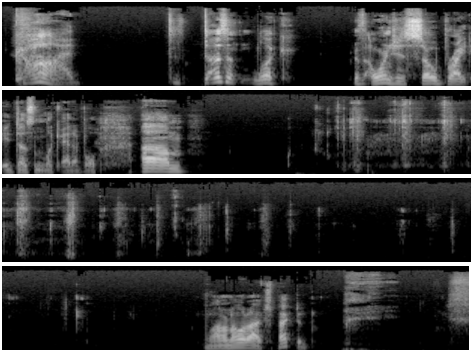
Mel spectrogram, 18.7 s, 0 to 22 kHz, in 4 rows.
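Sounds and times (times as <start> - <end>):
speech: 0.3 - 0.8, 1.7 - 6.6, 8.2 - 8.4, 16.1 - 17.2
crunching on a cheese-flavored Japanese potato chip: 7.7 - 15.0.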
